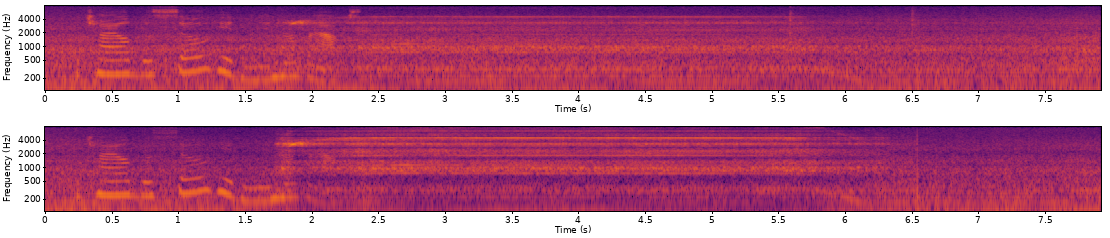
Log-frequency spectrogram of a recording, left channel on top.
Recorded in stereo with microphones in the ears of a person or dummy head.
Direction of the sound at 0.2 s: 35° left (ahead or behind).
